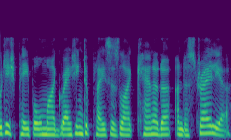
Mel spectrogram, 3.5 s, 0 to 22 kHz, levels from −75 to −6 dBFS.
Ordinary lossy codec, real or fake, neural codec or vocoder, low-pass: Opus, 64 kbps; real; none; 7.2 kHz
